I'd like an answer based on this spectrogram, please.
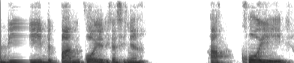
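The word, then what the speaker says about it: かっこいい: Kakoi, haite berarti dia dikasih tsu kecil di depan t. Gakko, kakoi, haite. Cara bacanya ya.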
